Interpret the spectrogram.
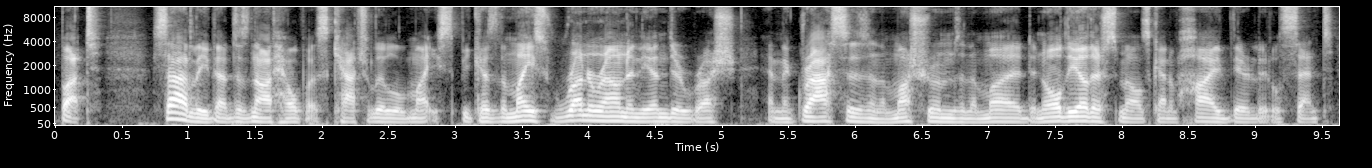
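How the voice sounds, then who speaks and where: A man voicing a big, gentle, friendly male wolf in a children's story, amiable and thoughtful in his pauses. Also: on the low side, fairly even intonation, natural voice. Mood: helpful. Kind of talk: improvised children's story character voice.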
